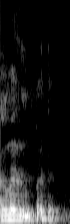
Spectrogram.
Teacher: Lâmpada é a antepenúltima sílaba, que é a acentuada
